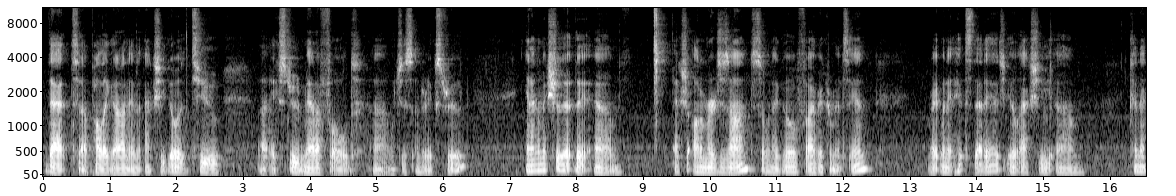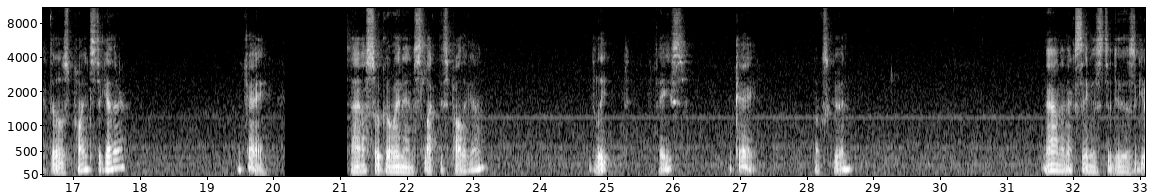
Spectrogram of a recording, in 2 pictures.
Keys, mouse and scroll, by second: 0.2 click, 1.4-2.1 middle drag, 5.6 click, 7.6 click, 8.9 drag, 9.7-10.6 scroll down 5, 10.4 middle click, 11.8-16.7 drag, 17.8 click, 18.4 middle click, 20.1 click, 21.8 click, 23.3 Delete, 25.4-26.8 scroll up 11, 27.6-29.5 middle drag, 29.8-30.5 scroll down 3, 30.5 scroll down 1, 31.2 click, 31.2 scroll down 1.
